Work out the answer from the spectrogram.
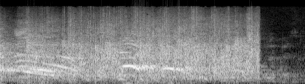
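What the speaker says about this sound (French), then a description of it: "On l'applaudit." Audience applause at a company safety forum theatre show, clapping with lively voices mixed in, loud and full before cutting off abruptly near the end.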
